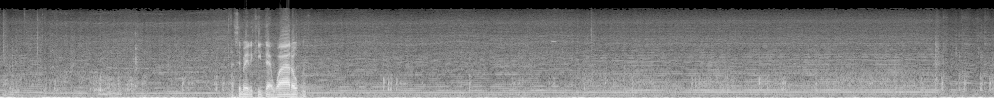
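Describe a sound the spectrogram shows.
A racing car engine whines steadily at high speed.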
